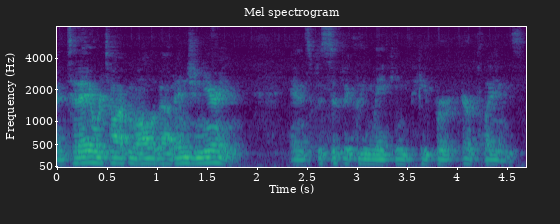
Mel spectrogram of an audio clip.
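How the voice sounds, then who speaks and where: Noticeable background noise and audible room echo surround a man's fairly low-pitched voice. He talks at a fairly quick pace. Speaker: engineer guest-hosting a kindergarten activity video. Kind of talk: tutorial for young children. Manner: fast.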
